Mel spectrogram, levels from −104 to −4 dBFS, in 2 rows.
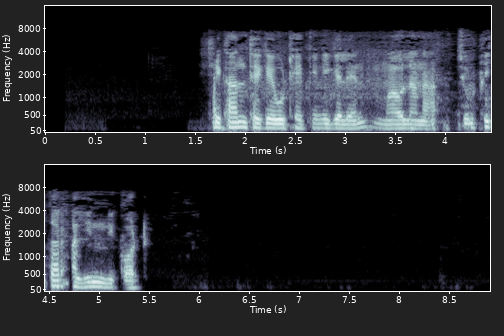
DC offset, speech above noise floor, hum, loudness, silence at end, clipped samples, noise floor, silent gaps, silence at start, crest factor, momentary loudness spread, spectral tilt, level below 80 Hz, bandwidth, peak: under 0.1%; over 73 dB; none; -18 LUFS; 3.45 s; under 0.1%; under -90 dBFS; none; 1.65 s; 20 dB; 9 LU; -7 dB/octave; -54 dBFS; 7.6 kHz; -2 dBFS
